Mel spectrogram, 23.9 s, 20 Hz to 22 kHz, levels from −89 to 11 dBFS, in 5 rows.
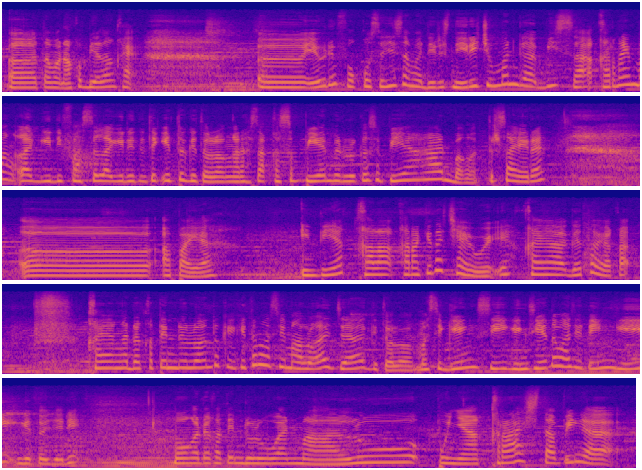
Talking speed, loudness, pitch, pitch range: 190 wpm, -24 LUFS, 255 Hz, 230-285 Hz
